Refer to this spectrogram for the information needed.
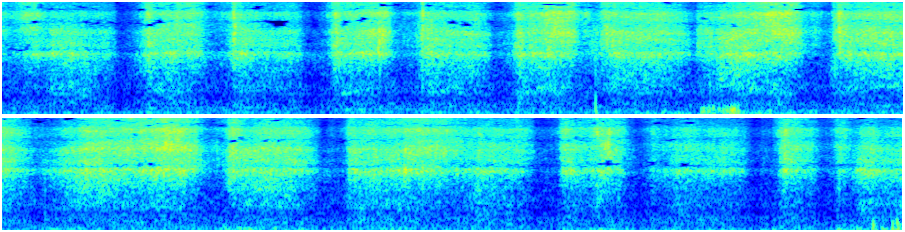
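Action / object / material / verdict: scrape / woven machine-made rug / woven textile / none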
